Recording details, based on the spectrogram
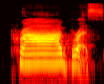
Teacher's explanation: in American English it's pronounced with the open a as in Father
